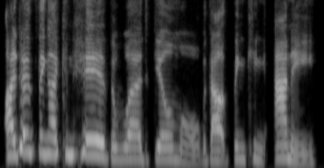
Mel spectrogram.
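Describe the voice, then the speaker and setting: A woman's voice: mid-range voice, moderate pace, a bit bright, dry recording. A woman co-hosting a podcast, chatting casually about books. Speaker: podcast co-host. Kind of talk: casual book chat.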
